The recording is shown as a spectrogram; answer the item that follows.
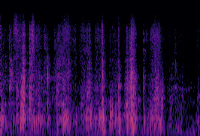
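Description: Small objects and packaging being handled on a table: a run of irregular light clicks and rustles that dies down about three seconds in.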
